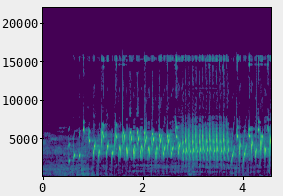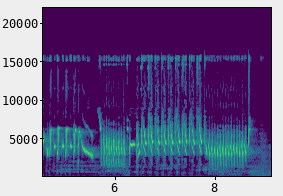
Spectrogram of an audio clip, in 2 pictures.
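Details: Male European goldfinch singing strongly: a fast, continuous twittering run of high, bright notes, with rapid trills and two buzzy, rasping stretches near the end, lasting about eight seconds without pause.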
